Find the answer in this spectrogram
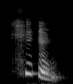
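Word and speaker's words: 期限: 자, 예를 들어서 여기 겐자, 한자가 아니라 사이 간자가 들어가면 키캉이라는 말이 돼요. 키캉. 기간을 의미합니다. 기간. 언제부터 언제까지인지 이 기간을 의미하는 말이 돼버려서 키캉이라고 들으시면 안 돼요.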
